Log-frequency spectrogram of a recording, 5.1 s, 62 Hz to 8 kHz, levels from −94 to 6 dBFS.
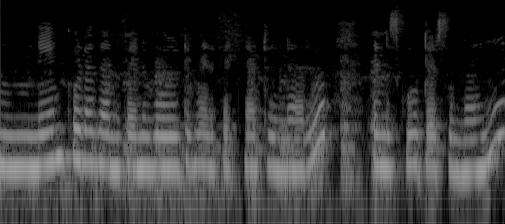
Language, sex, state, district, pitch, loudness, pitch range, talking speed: Telugu, female, Andhra Pradesh, Srikakulam, 210 Hz, -43 LUFS, 205-220 Hz, 130 wpm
